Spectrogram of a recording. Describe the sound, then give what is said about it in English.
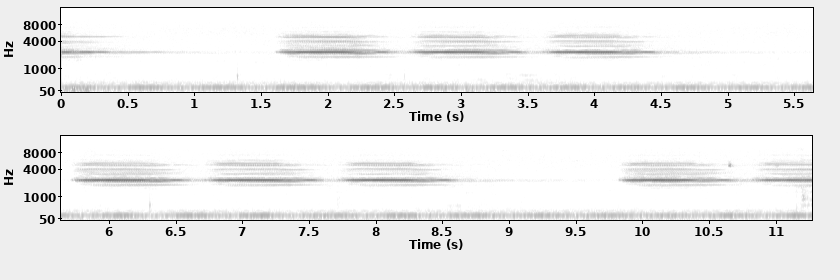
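A smoke alarm sounds in repeated groups of three shrill beeps, each cluster separated by a short pause, over a steady low background hum. The alarm is moderately loud and no one speaks. “Here, I wish they'd turn off that damn alarm.”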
